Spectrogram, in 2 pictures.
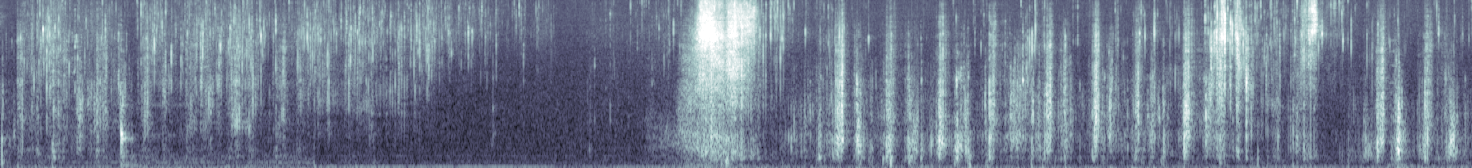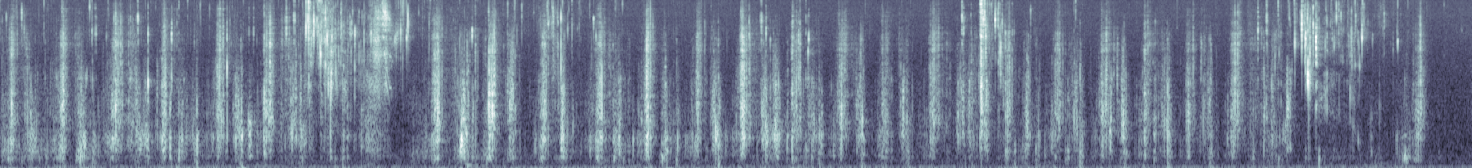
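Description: Close-miked eating of spicy cold jjolmyeon noodles: wet chewing with crunching, a loud slurp of noodles about a quarter of the way in, then steady chewing broken by several shorter slurps.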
